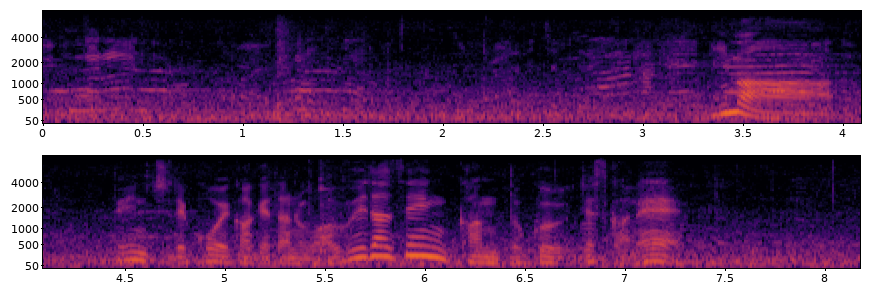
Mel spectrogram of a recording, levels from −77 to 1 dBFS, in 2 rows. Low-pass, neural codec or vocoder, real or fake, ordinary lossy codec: 7.2 kHz; none; real; none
